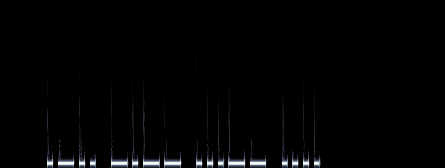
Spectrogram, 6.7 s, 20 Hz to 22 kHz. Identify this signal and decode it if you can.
Morse code, heard as a keyed tone, about 15 wpm, 700 Hz. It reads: LY3H
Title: DXCC-100 Call Signs - 4 Characters - 15wpm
